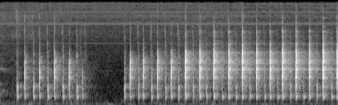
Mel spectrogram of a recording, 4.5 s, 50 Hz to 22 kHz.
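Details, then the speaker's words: Range Rover L405 3.0 engine stripped down: rapid sharp metallic clacks, about ten a second, as loose bottom-end parts are rocked by hand; connecting rod bearing knock at number two. "Number two, that's where the engine knocking is."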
